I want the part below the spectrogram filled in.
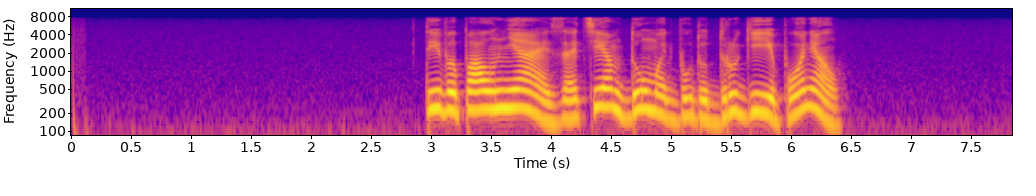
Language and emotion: Russian, angry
